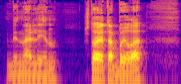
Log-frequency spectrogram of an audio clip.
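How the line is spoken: Muffled question. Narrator (Russian): спросил он глухо

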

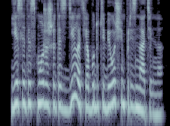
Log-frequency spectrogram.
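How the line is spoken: Plain. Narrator (Russian): сказала тетя Оля

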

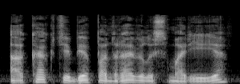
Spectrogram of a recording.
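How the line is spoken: Soft smiling question, altered voice. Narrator (Russian): улыбаясь, спросила тихо, изменившимся голосом

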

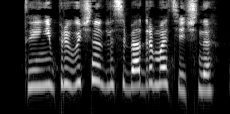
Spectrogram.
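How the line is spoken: Laughing. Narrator (Russian): рассмеялась я

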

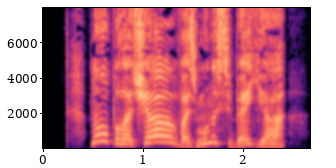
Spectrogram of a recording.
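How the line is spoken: Plain. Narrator (Russian): сказал Дараявуш

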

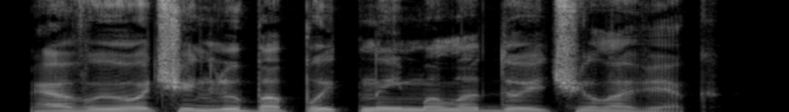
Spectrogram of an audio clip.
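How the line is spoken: Drawling. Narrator (Russian): протянул он

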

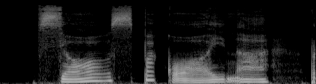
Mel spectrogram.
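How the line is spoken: Purring drawl. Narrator (Russian): протянул гепард мурчаще

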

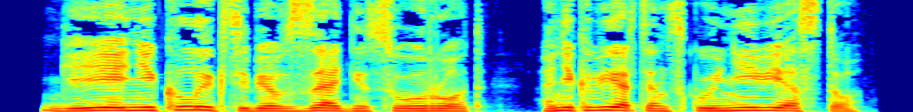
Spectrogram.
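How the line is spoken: Barked. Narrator (Russian): рявкнул Аспид

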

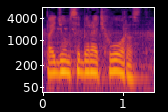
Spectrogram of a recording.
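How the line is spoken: Plain. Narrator (Russian): ответил Таргитай

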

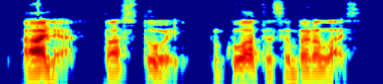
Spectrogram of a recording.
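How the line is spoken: Alarmed deep bass. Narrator (Russian): встревожно забасил голос Рикара

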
